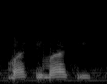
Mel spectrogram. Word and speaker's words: Makemake: Some of the smaller planets, such as Pluto and Makemake, I talk about that in my book, Makemake. That's how I pronounce it.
